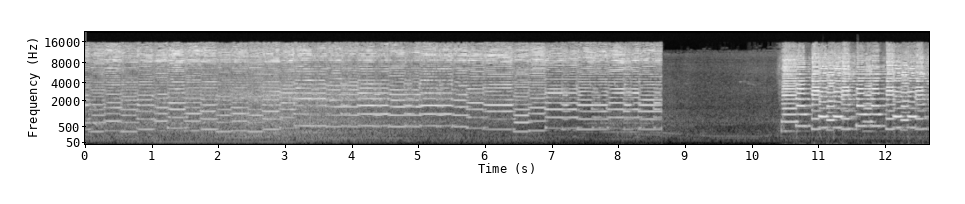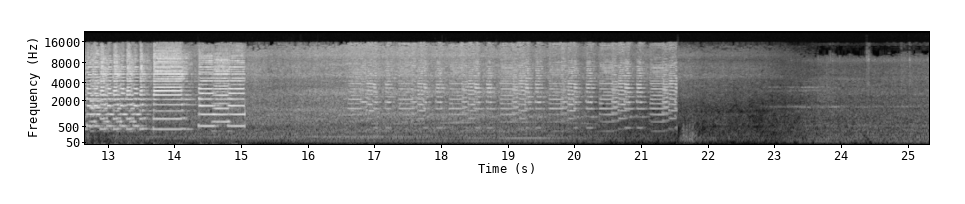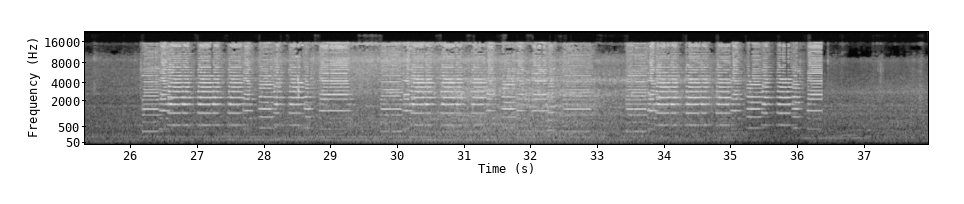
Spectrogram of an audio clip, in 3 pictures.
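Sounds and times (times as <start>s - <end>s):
bus trumpet horns: 0.0s - 8.7s, 10.4s - 15.1s, 16.5s - 21.6s, 26.1s - 36.5s
engine and road noise: 0.0s - 37.9s.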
